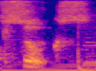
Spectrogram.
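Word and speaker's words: sucs: pond in english but in french it's called souks s-u-c-s and so what you do is you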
